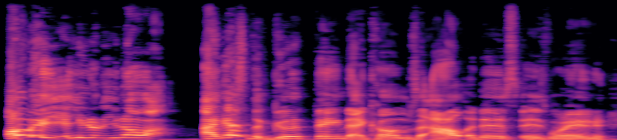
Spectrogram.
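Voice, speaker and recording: A man's voice: sits high, very animated, measured pace, bright, forceful tone. An American man in his thirties ranting casually to camera as a gaming YouTuber, emphatic and given to repeating phrases. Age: 30s. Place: small bedroom, indoors.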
